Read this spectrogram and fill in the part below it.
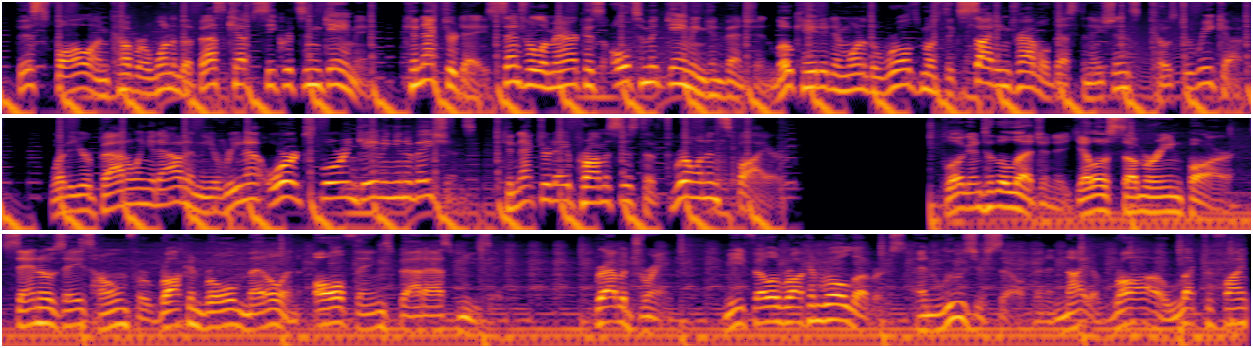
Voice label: Online or Radio Ad Spot, Versatile American Male Voice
